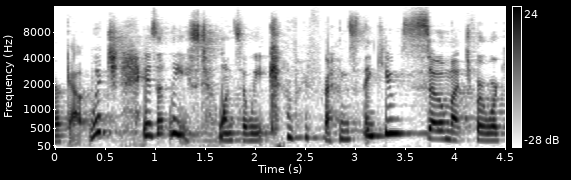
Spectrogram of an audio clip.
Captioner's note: chuckles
